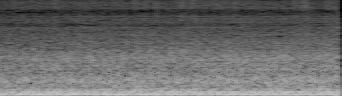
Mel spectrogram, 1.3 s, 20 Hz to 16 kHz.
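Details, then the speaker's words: Beer walk-in cooler condensing unit: the condenser fan, switched by its fan cycle switch, came on at about 240 psi head pressure and runs with a steady low hum. It did not cycle on and off; the tech suspects a pressure switch rather than the contactor. "So we come over here and we're going to wait for our head pressure to go high enough for that fan cycle switch to turn it on, turned on about 240 psi"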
